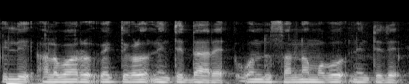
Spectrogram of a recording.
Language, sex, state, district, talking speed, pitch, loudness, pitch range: Kannada, male, Karnataka, Koppal, 115 wpm, 110 Hz, -15 LUFS, 105-115 Hz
